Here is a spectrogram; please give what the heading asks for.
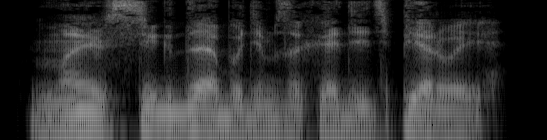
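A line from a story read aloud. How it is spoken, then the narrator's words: Through clenched teeth. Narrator (Russian): процедил сквозь зубы Потап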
